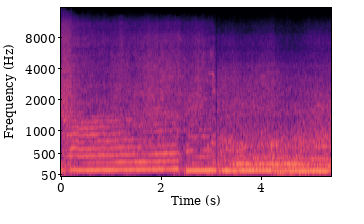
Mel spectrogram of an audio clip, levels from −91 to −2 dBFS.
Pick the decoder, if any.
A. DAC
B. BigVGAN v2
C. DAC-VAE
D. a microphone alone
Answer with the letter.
C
